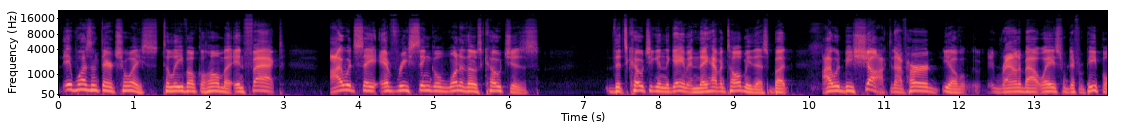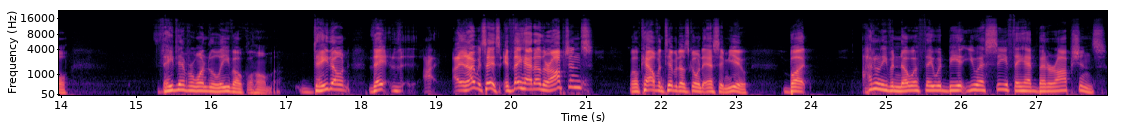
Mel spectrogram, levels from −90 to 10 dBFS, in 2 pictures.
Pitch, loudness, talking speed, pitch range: 155 Hz, -19 LUFS, 180 wpm, 130-175 Hz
